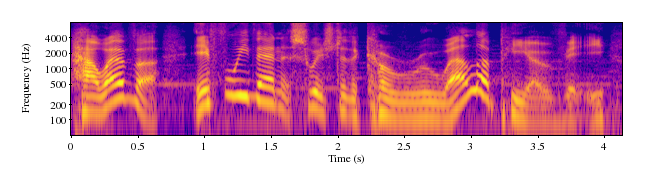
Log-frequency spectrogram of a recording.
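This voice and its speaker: Playful stream caster, super animated, drags out the big announcements, music behind. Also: medium pitch, unhurried. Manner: playful hype-caller, stretches out announcements. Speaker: livestream co-host and esports caster. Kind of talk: excited live stream hosting and commentary.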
